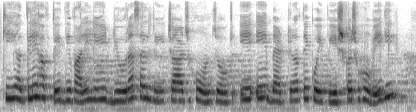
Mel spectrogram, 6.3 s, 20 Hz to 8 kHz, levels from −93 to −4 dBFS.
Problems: none marked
